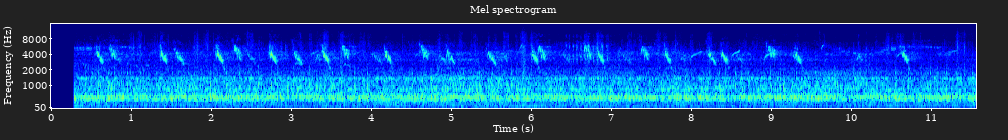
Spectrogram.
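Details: A whinchat (Saxicola rubetra), a summer visitor, gives its discreet, grating song: short, scratchy high notes in quick bursts every fraction of a second, over a steady low hum of distant traffic or wind; whinchat.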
